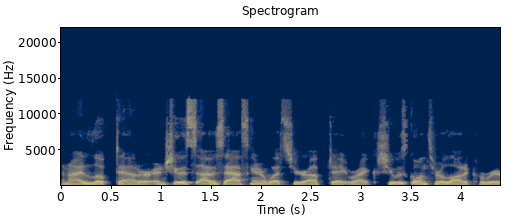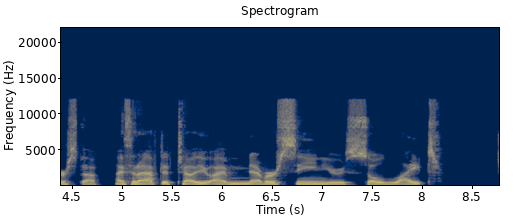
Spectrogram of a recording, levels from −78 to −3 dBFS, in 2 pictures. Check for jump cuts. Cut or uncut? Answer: cut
